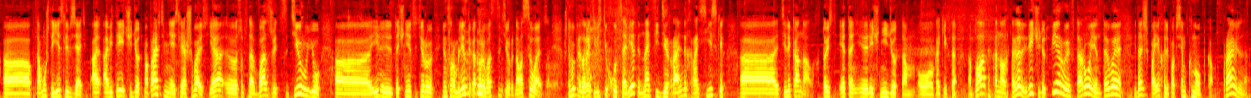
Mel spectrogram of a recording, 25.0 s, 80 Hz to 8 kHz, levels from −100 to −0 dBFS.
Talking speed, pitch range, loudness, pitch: 155 wpm, 120-160 Hz, -17 LUFS, 135 Hz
